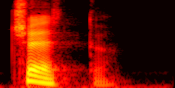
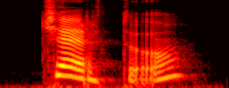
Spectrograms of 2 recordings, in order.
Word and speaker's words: certo: With the word certo, we've got the Italian R, the R, in front of a consonant, a T in this case. And this can be tricky to pronounce. One tip I have is to imagine that it's a D sound. So it would be like cedto. If you speed it up, it will start to sound like the Italian pronunciations.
